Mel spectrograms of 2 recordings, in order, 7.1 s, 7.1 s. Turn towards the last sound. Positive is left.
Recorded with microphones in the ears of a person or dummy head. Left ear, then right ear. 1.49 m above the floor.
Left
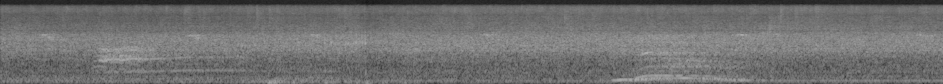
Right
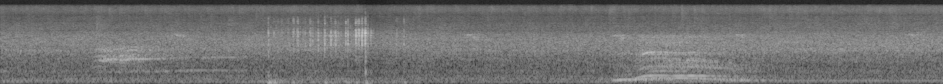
turn(degrees=-15)  # may be behind; listen again after turning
